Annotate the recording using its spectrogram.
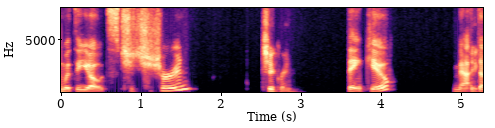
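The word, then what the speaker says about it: Chychrun: Chikrin.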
